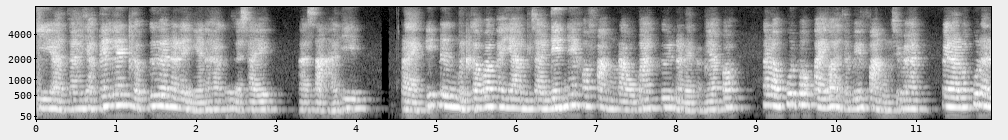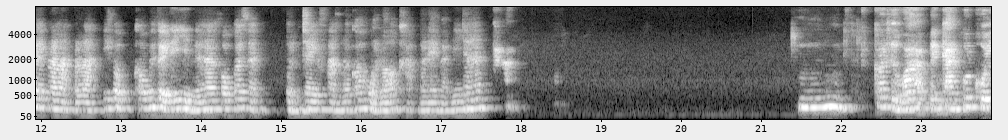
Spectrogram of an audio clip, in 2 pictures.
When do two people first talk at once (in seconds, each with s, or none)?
none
